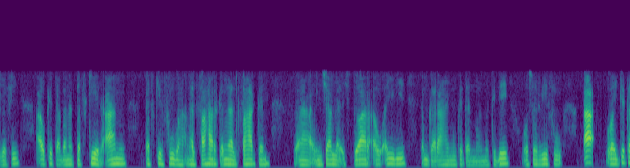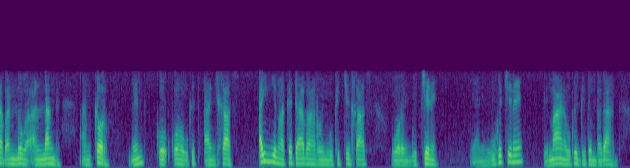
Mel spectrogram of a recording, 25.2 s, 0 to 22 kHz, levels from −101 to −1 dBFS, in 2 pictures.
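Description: From start to finish the speech shows tandem speech coding. It passed through two low-rate speech codecs in a row, with a plain telephone-rate link between them. The sound points to something like G.729A at 8 kbit/s, then AMR-NB near 7.95 kbit/s. The second coder had to rework the first one's damaged output. Errors stacked up. The result is rough, muffled and warbly, and nothing reaches above 3.8 kHz.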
